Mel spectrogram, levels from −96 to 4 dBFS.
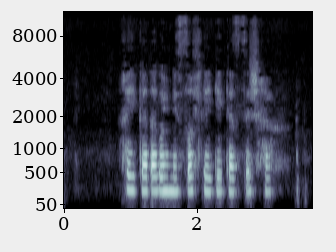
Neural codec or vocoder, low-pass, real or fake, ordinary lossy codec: none; 10.8 kHz; real; AAC, 32 kbps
